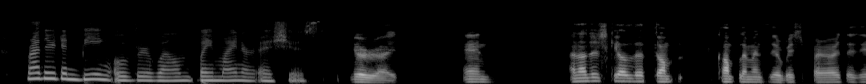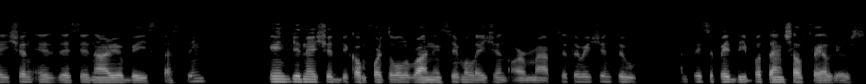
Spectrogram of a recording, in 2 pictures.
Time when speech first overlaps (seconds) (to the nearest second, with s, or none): none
